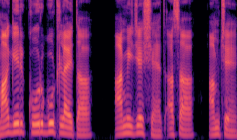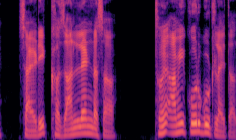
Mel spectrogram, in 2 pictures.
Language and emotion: Goan Konkani, neutral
